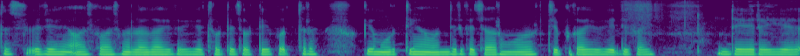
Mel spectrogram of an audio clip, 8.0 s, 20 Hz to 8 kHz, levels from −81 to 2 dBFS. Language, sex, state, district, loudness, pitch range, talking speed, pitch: Hindi, male, Rajasthan, Nagaur, -23 LUFS, 125-130 Hz, 155 wpm, 130 Hz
